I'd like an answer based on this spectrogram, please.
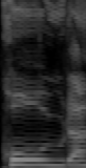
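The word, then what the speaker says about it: kōura: Koura has a macron on that first O.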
